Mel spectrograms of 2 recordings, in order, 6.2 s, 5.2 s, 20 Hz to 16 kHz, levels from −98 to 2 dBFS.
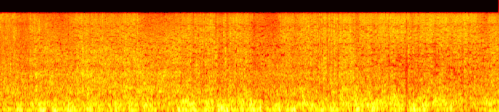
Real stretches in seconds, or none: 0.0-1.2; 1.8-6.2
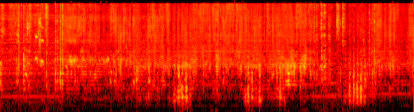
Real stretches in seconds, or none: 0.0-0.8; 3.9-4.7

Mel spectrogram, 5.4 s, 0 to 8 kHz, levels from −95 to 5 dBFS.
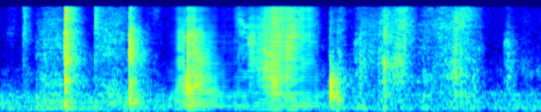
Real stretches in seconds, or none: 0.0-1.7; 3.2-5.4

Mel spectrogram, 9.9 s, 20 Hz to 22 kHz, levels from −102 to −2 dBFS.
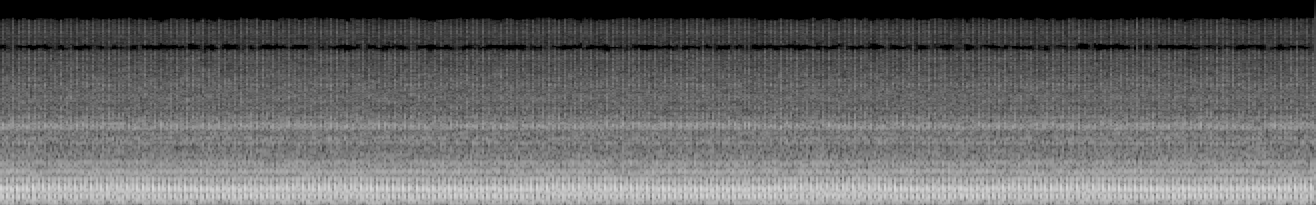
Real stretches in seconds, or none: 0.0-5.6; 7.2-9.9

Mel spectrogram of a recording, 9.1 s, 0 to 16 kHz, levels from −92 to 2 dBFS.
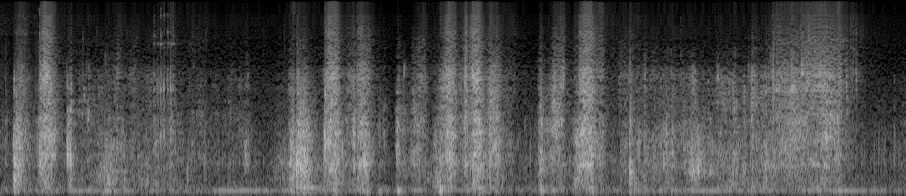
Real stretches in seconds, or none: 0.0-1.8; 6.5-9.1

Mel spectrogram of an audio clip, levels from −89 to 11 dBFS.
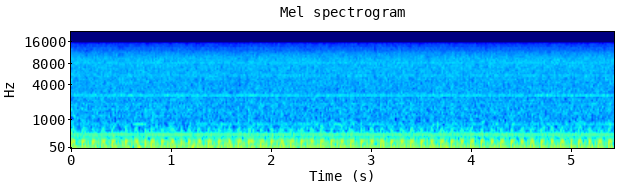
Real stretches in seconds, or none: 0.0-5.4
